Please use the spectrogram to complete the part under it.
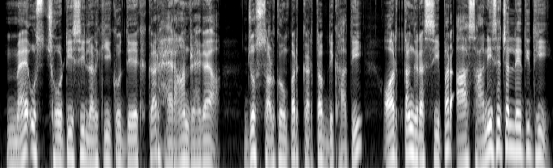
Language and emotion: Urdu, surprised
